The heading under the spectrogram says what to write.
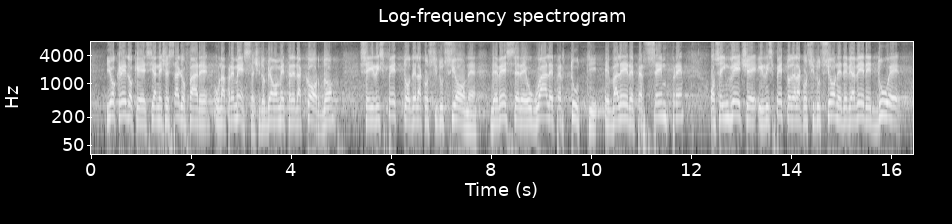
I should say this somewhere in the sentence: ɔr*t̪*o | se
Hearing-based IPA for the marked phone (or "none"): d̪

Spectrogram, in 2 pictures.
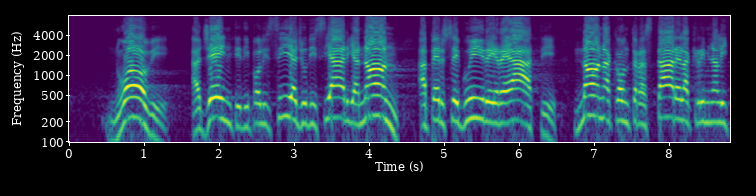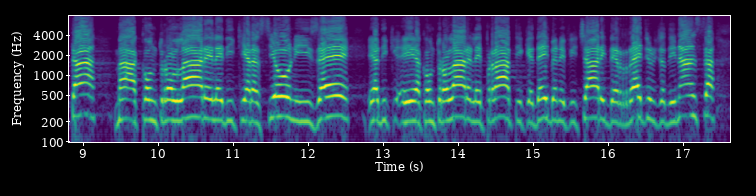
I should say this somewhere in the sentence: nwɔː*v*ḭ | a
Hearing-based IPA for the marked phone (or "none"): v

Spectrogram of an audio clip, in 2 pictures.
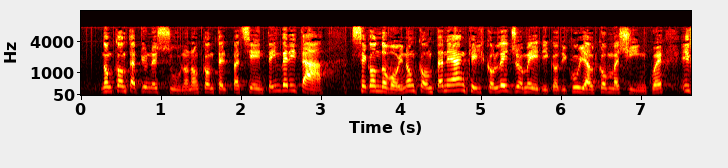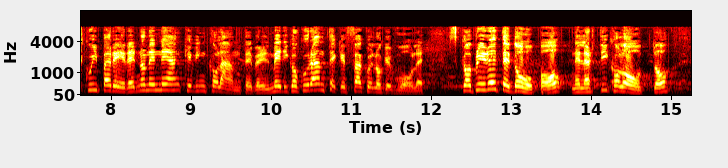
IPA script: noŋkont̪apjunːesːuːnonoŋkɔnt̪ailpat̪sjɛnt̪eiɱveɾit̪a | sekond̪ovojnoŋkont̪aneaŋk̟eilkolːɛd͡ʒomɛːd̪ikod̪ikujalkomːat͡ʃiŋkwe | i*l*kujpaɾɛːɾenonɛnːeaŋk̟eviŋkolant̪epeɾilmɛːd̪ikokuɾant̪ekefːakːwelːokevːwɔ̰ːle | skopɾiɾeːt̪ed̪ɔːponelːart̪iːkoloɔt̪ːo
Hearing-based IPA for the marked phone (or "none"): l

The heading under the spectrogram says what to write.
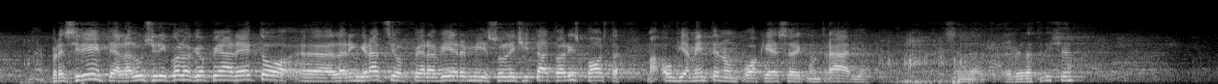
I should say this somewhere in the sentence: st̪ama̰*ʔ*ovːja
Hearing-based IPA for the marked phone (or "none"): ʔ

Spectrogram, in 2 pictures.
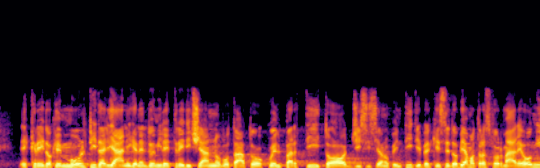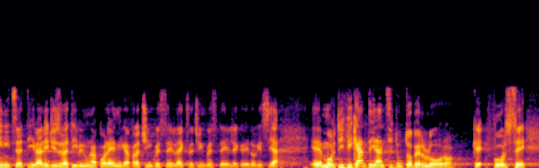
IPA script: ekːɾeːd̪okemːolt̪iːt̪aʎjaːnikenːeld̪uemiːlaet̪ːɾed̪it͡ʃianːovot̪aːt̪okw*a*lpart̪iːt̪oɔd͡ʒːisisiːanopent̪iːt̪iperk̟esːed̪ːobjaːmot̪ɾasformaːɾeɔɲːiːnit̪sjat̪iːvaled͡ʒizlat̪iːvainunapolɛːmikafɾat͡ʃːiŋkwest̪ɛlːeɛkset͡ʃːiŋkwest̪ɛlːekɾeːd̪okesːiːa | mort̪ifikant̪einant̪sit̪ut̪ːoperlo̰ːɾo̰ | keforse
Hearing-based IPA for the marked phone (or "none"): e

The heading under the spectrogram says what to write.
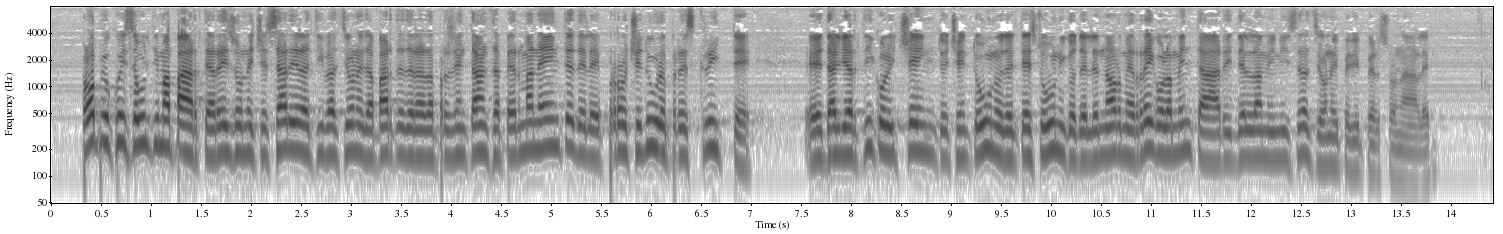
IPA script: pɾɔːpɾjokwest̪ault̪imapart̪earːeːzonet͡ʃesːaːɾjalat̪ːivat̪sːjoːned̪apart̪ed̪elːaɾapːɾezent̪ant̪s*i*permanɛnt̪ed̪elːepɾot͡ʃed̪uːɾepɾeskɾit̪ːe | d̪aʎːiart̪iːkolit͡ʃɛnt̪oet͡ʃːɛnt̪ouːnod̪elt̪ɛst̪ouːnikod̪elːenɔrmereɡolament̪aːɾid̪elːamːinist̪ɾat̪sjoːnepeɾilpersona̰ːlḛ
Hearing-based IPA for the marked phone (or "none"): a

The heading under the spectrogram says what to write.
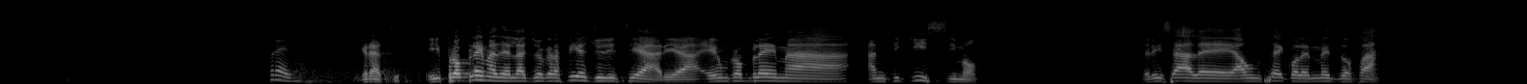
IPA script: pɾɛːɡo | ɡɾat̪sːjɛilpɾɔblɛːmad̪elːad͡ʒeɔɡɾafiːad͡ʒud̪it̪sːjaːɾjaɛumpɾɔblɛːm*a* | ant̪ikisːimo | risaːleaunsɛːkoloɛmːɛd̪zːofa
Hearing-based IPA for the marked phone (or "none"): a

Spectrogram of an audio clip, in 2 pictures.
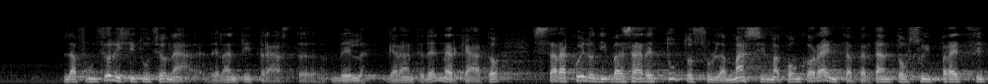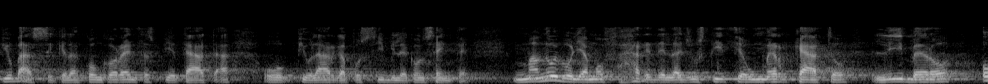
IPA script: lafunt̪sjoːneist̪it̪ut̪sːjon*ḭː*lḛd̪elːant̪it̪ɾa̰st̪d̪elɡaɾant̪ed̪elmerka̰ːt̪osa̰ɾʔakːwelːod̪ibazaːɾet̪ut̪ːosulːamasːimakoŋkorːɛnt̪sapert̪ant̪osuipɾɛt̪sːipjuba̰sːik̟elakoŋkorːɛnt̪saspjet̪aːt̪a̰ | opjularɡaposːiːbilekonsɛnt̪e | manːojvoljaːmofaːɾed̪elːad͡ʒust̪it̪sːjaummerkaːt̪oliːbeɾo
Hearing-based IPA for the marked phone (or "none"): a̰ː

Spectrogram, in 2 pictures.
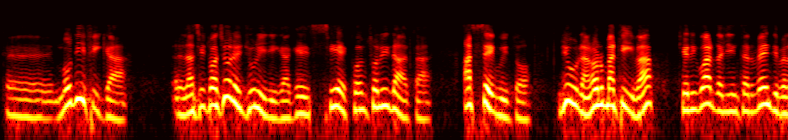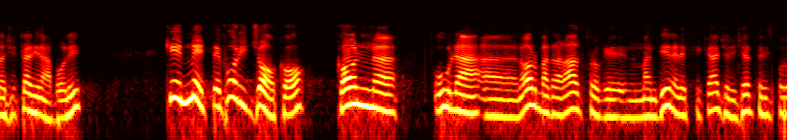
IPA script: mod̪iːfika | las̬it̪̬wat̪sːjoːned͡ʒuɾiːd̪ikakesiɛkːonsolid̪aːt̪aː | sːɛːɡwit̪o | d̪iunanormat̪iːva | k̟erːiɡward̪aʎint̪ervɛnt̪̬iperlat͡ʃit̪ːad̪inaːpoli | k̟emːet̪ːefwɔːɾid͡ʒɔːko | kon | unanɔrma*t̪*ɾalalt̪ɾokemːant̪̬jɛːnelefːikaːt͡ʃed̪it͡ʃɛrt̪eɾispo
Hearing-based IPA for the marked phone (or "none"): t̪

